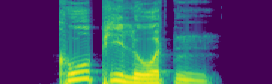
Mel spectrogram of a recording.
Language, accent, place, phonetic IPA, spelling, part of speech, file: German, Germany, Berlin, [ˈkoːpiloːtn̩], Kopiloten, noun, De-Kopiloten.ogg
- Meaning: 1. genitive singular of Kopilot 2. plural of Kopilot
